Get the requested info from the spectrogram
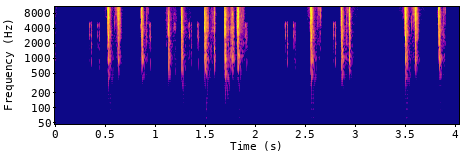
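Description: Computer-keyboard typing sound effect: irregular runs of quick keystroke clicks broken by short pauses, stopping just before the end.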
